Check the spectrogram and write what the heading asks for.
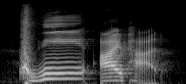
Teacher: Notice how it sounded more like a stressed the with that long E.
